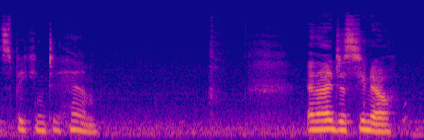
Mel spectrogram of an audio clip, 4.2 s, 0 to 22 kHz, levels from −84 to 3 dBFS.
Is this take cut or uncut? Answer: cut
